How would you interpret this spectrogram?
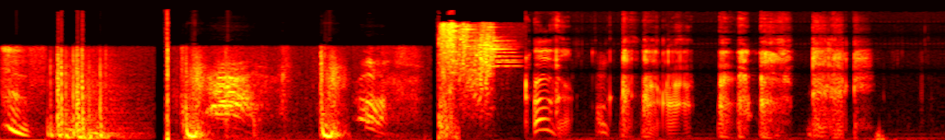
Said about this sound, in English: I have bared his breast and drove this stake deep through his heart to destroy the plague of vampirism.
